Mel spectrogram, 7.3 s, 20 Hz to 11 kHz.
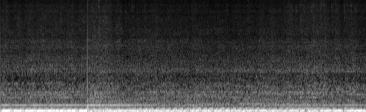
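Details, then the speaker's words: Freshly built Mopar 383 V8 for a '68 Dodge D200 on the dyno, timing at 34 degrees, before a rev to 5,000 RPM: deep, even rumble holding steady, no knocks or ticks; running healthy. "Sounds good. Let's see what it does when we rev it at 5,000 RPM."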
